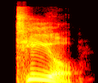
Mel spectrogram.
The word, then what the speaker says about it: teal: it in the future the second word teal teal teal rhymes with say them with with me teal rhymes with steel that could be still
